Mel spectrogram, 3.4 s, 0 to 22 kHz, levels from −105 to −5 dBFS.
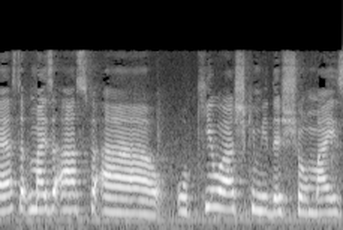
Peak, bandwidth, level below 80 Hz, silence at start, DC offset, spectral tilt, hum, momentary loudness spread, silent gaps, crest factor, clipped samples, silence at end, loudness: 0 dBFS; 10 kHz; -52 dBFS; 0 s; under 0.1%; -4.5 dB/octave; none; 6 LU; none; 14 dB; under 0.1%; 0 s; -15 LUFS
